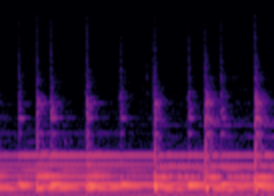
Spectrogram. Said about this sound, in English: So the percussive sound you're hearing is the hand actually hitting the drum.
